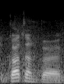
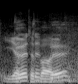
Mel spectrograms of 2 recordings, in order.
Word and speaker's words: Göteborg: Gothenburg. Yeah. How you say it in Swedish? Göteborg. Göteborg. Yeah, that's different than we spell it in English. Yeah, it's Göteborg.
